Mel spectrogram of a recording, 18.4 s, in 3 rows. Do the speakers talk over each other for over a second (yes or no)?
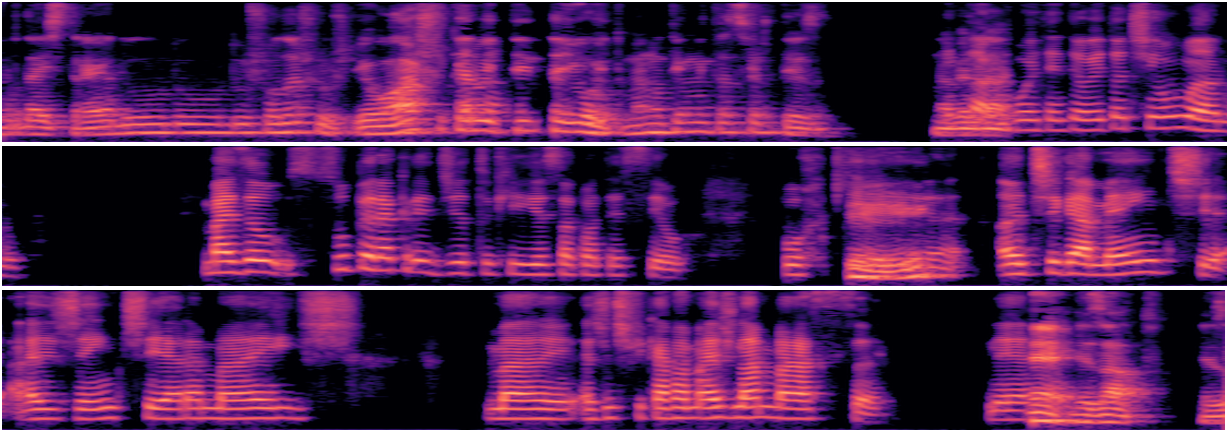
no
